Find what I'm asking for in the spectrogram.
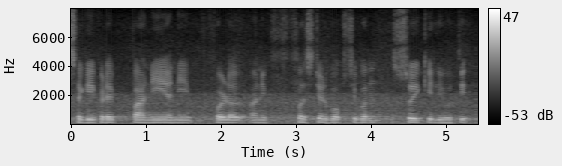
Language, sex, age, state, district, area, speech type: Marathi, male, 18-30, Maharashtra, Wardha, urban, spontaneous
